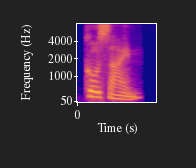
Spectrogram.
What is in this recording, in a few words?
"cosine", Indian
